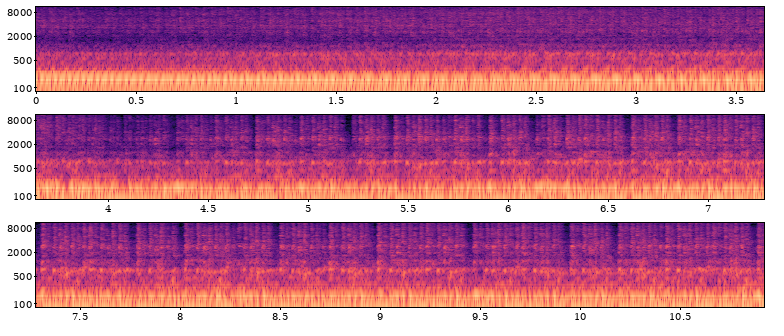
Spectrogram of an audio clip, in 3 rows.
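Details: Rotted Chevy Squarebody truck with a 454 big-block V8, running with the fuel pump switch on and jumper cables. Deep, steady rumble with even firing and no misses or knocks; it sounds good despite a worsening hydraulic fluid drip.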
